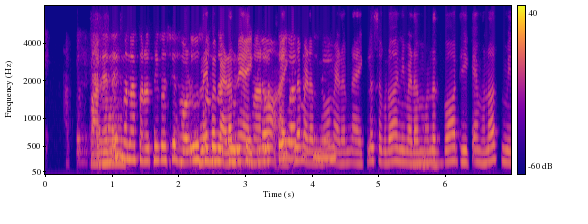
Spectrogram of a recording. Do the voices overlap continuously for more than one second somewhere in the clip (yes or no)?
yes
